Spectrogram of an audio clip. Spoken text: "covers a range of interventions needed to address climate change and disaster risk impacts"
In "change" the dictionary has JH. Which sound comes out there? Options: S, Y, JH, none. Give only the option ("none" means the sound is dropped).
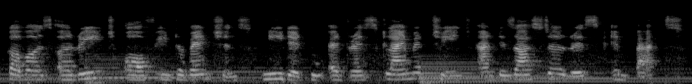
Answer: JH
